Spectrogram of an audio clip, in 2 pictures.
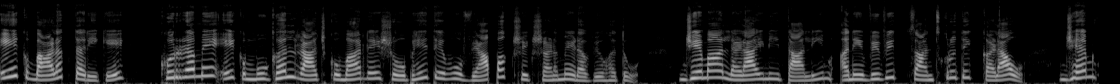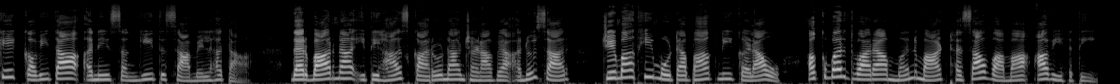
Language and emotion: Gujarati, neutral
